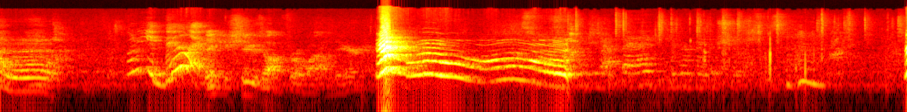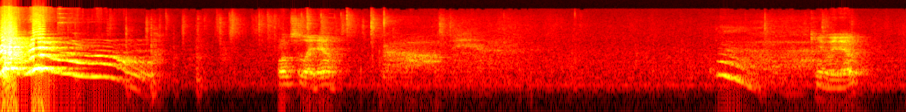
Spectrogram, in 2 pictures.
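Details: While playing, a Siberian husky utters wavering, howl-like whines that rise and fall in several sweeping bursts. Softer yips follow, and Spanish speech is heard between the calls.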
